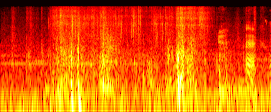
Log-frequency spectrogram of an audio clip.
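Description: Loose gravel rushes and scrapes as a figure slides down a slope.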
